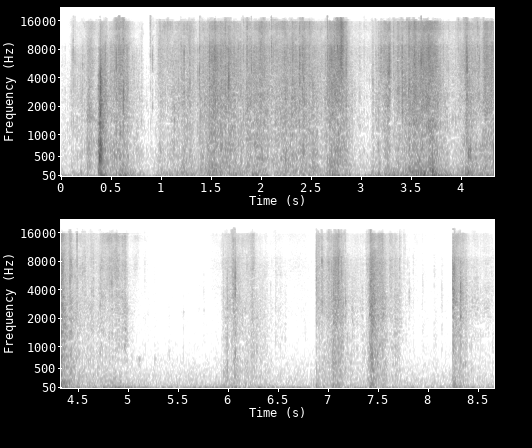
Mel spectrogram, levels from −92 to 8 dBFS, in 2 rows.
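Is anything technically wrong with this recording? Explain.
No, nothing technically wrong can be heard anywhere in this recording.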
